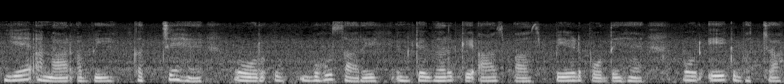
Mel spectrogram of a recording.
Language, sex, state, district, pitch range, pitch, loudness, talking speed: Hindi, female, Punjab, Fazilka, 160-185 Hz, 170 Hz, -17 LUFS, 145 wpm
